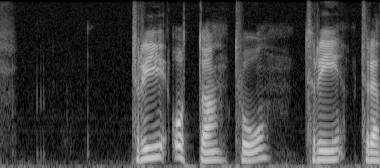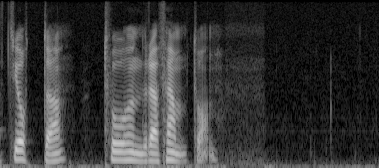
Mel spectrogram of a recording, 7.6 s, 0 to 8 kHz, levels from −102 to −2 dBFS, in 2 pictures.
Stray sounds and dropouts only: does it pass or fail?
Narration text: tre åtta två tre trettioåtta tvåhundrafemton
pass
